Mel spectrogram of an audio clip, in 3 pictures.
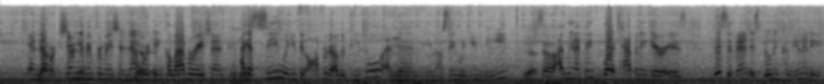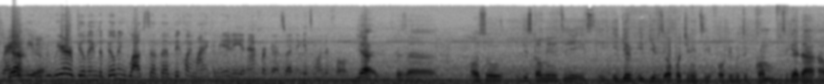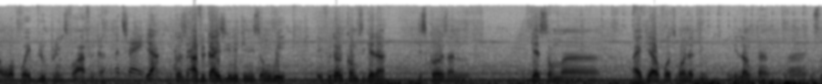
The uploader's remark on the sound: Live from Africa Bitcoin Mining Summit- Part 2 (Gitugu, Kenya Site Tour)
